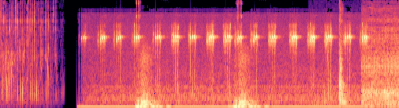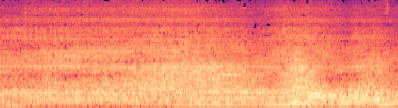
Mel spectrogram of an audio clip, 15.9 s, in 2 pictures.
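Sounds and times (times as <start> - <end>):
cricket chirping: 1.6 - 7.3
electric motor humming: 6.4 - 8.3.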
